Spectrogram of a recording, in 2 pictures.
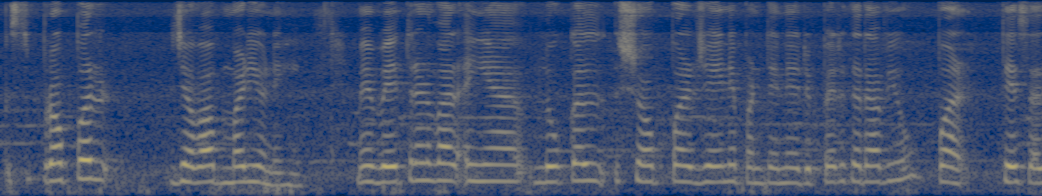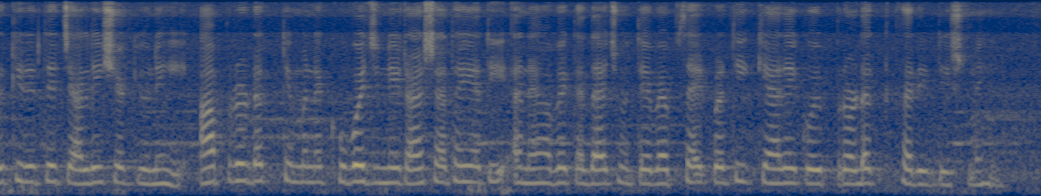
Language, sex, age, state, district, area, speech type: Gujarati, female, 18-30, Gujarat, Morbi, urban, spontaneous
